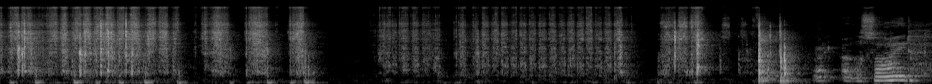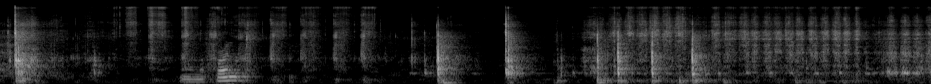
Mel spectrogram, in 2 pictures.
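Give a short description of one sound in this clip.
Steel wool scrubs and scrapes hard plastic in quick, rough strokes.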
